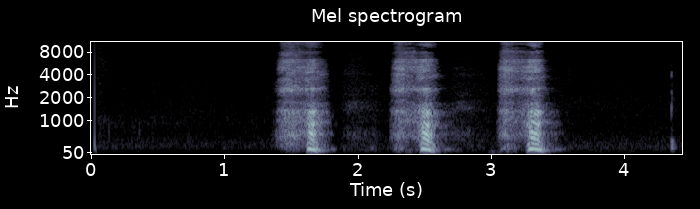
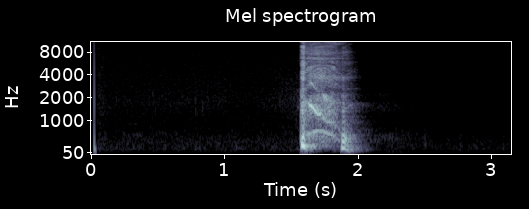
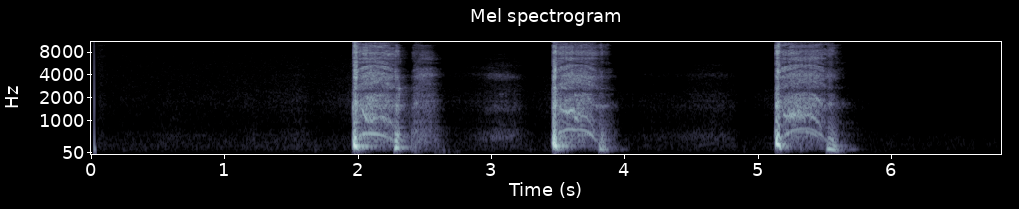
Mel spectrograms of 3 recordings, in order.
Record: {"exhalation_length": "4.4 s", "exhalation_amplitude": 14179, "exhalation_signal_mean_std_ratio": 0.3, "cough_length": "3.2 s", "cough_amplitude": 28317, "cough_signal_mean_std_ratio": 0.23, "three_cough_length": "6.8 s", "three_cough_amplitude": 31666, "three_cough_signal_mean_std_ratio": 0.24, "survey_phase": "beta (2021-08-13 to 2022-03-07)", "age": "45-64", "gender": "Male", "wearing_mask": "No", "symptom_none": true, "smoker_status": "Never smoked", "respiratory_condition_asthma": false, "respiratory_condition_other": false, "recruitment_source": "Test and Trace", "submission_delay": "2 days", "covid_test_result": "Positive", "covid_test_method": "RT-qPCR", "covid_ct_value": 34.5, "covid_ct_gene": "ORF1ab gene"}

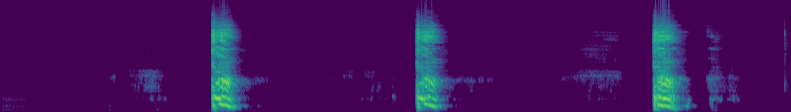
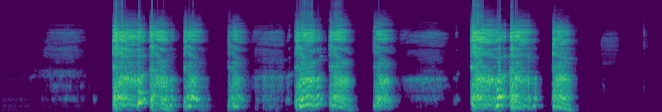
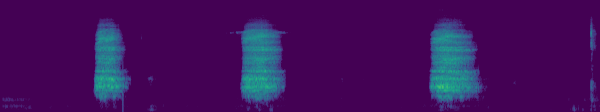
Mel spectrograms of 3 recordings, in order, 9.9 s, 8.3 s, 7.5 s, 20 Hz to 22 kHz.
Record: {"three_cough_length": "9.9 s", "three_cough_amplitude": 32768, "three_cough_signal_mean_std_ratio": 0.23, "cough_length": "8.3 s", "cough_amplitude": 32768, "cough_signal_mean_std_ratio": 0.49, "exhalation_length": "7.5 s", "exhalation_amplitude": 10261, "exhalation_signal_mean_std_ratio": 0.32, "survey_phase": "beta (2021-08-13 to 2022-03-07)", "age": "65+", "gender": "Female", "wearing_mask": "No", "symptom_cough_any": true, "symptom_onset": "7 days", "smoker_status": "Ex-smoker", "respiratory_condition_asthma": false, "respiratory_condition_other": false, "recruitment_source": "Test and Trace", "submission_delay": "1 day", "covid_test_result": "Positive", "covid_test_method": "ePCR"}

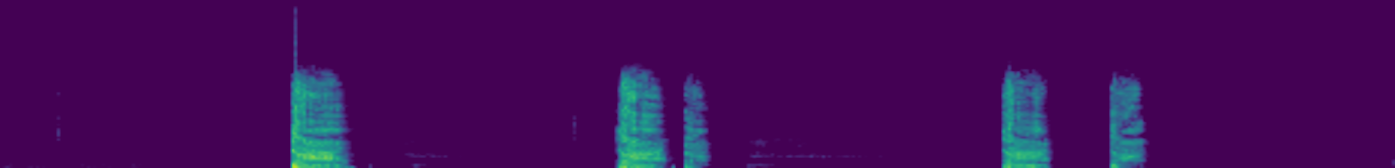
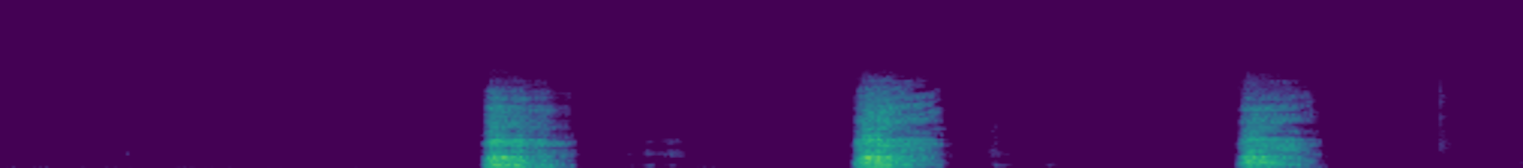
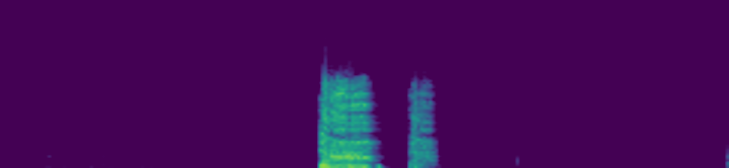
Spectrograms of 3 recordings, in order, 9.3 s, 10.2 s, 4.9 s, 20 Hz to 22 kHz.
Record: {"three_cough_length": "9.3 s", "three_cough_amplitude": 32767, "three_cough_signal_mean_std_ratio": 0.26, "exhalation_length": "10.2 s", "exhalation_amplitude": 24507, "exhalation_signal_mean_std_ratio": 0.28, "cough_length": "4.9 s", "cough_amplitude": 32469, "cough_signal_mean_std_ratio": 0.24, "survey_phase": "beta (2021-08-13 to 2022-03-07)", "age": "18-44", "gender": "Female", "wearing_mask": "No", "symptom_runny_or_blocked_nose": true, "symptom_fatigue": true, "symptom_headache": true, "symptom_other": true, "symptom_onset": "3 days", "smoker_status": "Prefer not to say", "respiratory_condition_asthma": false, "respiratory_condition_other": false, "recruitment_source": "Test and Trace", "submission_delay": "2 days", "covid_test_result": "Positive", "covid_test_method": "RT-qPCR", "covid_ct_value": 16.9, "covid_ct_gene": "ORF1ab gene"}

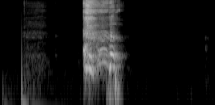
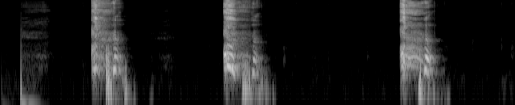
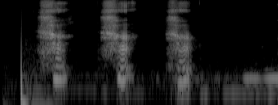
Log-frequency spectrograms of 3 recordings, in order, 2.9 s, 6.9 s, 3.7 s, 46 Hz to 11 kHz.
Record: {"cough_length": "2.9 s", "cough_amplitude": 29746, "cough_signal_mean_std_ratio": 0.27, "three_cough_length": "6.9 s", "three_cough_amplitude": 26948, "three_cough_signal_mean_std_ratio": 0.28, "exhalation_length": "3.7 s", "exhalation_amplitude": 2267, "exhalation_signal_mean_std_ratio": 0.52, "survey_phase": "beta (2021-08-13 to 2022-03-07)", "age": "45-64", "gender": "Female", "wearing_mask": "No", "symptom_none": true, "smoker_status": "Never smoked", "respiratory_condition_asthma": false, "respiratory_condition_other": false, "recruitment_source": "REACT", "submission_delay": "10 days", "covid_test_result": "Negative", "covid_test_method": "RT-qPCR"}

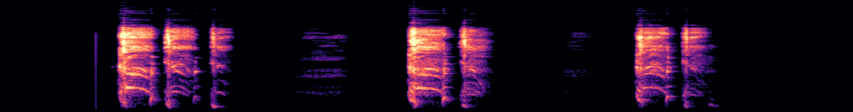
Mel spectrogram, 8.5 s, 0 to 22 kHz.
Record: {"three_cough_length": "8.5 s", "three_cough_amplitude": 32766, "three_cough_signal_mean_std_ratio": 0.32, "survey_phase": "beta (2021-08-13 to 2022-03-07)", "age": "45-64", "gender": "Female", "wearing_mask": "No", "symptom_none": true, "smoker_status": "Never smoked", "respiratory_condition_asthma": false, "respiratory_condition_other": false, "recruitment_source": "REACT", "submission_delay": "3 days", "covid_test_result": "Negative", "covid_test_method": "RT-qPCR", "influenza_a_test_result": "Negative", "influenza_b_test_result": "Negative"}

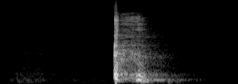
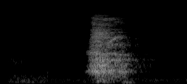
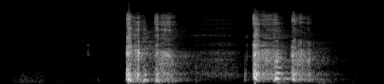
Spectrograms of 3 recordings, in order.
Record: {"cough_length": "2.4 s", "cough_amplitude": 32768, "cough_signal_mean_std_ratio": 0.23, "exhalation_length": "1.9 s", "exhalation_amplitude": 4119, "exhalation_signal_mean_std_ratio": 0.4, "three_cough_length": "3.8 s", "three_cough_amplitude": 32767, "three_cough_signal_mean_std_ratio": 0.32, "survey_phase": "beta (2021-08-13 to 2022-03-07)", "age": "18-44", "gender": "Male", "wearing_mask": "No", "symptom_cough_any": true, "symptom_runny_or_blocked_nose": true, "symptom_onset": "8 days", "smoker_status": "Never smoked", "respiratory_condition_asthma": false, "respiratory_condition_other": false, "recruitment_source": "REACT", "submission_delay": "1 day", "covid_test_result": "Negative", "covid_test_method": "RT-qPCR"}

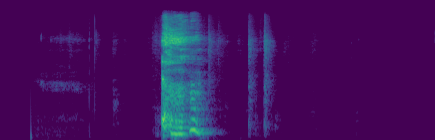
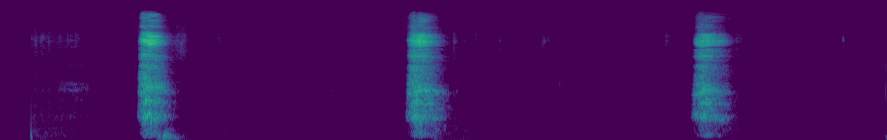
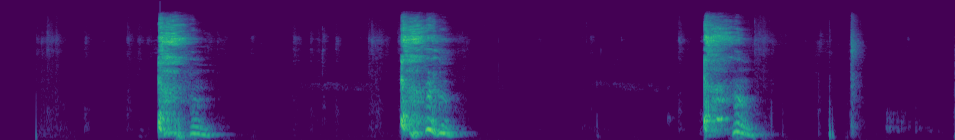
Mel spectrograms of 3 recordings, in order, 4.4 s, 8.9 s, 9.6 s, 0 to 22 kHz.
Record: {"cough_length": "4.4 s", "cough_amplitude": 32238, "cough_signal_mean_std_ratio": 0.24, "exhalation_length": "8.9 s", "exhalation_amplitude": 26607, "exhalation_signal_mean_std_ratio": 0.21, "three_cough_length": "9.6 s", "three_cough_amplitude": 32768, "three_cough_signal_mean_std_ratio": 0.3, "survey_phase": "beta (2021-08-13 to 2022-03-07)", "age": "45-64", "gender": "Female", "wearing_mask": "No", "symptom_none": true, "smoker_status": "Ex-smoker", "respiratory_condition_asthma": false, "respiratory_condition_other": false, "recruitment_source": "REACT", "submission_delay": "1 day", "covid_test_result": "Negative", "covid_test_method": "RT-qPCR"}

